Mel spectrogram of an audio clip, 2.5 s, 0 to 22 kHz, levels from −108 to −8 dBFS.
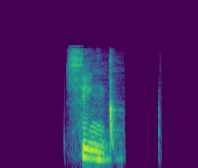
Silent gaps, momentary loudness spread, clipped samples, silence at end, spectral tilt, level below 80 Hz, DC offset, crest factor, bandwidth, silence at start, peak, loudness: none; 23 LU; under 0.1%; 1.05 s; -5.5 dB/octave; -70 dBFS; under 0.1%; 22 dB; 8 kHz; 0.85 s; -6 dBFS; -23 LUFS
